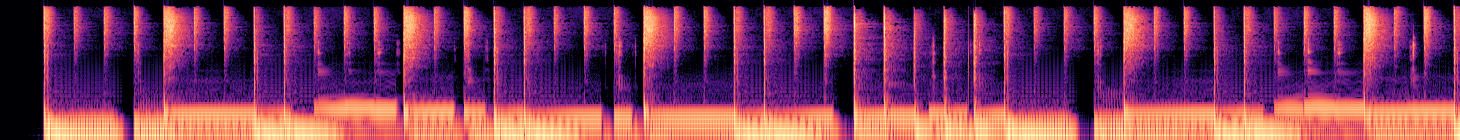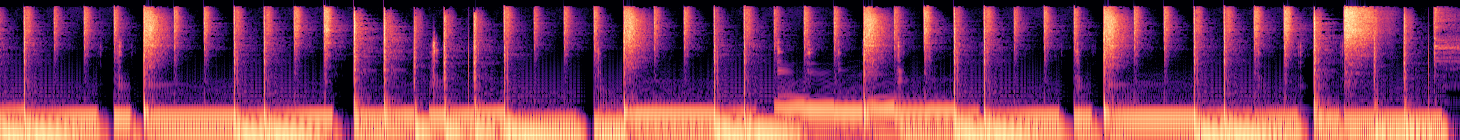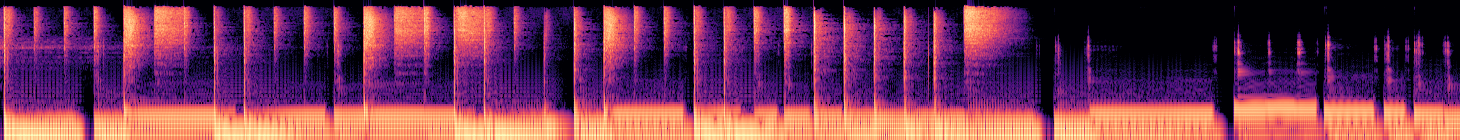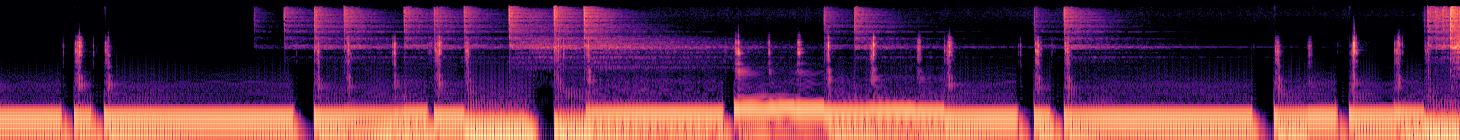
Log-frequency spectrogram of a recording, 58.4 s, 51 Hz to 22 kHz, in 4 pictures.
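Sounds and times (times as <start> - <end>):
bass: 0.0 - 58.3
drums: 0.4 - 39.5, 46.7 - 50.6, 58.1 - 58.3.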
